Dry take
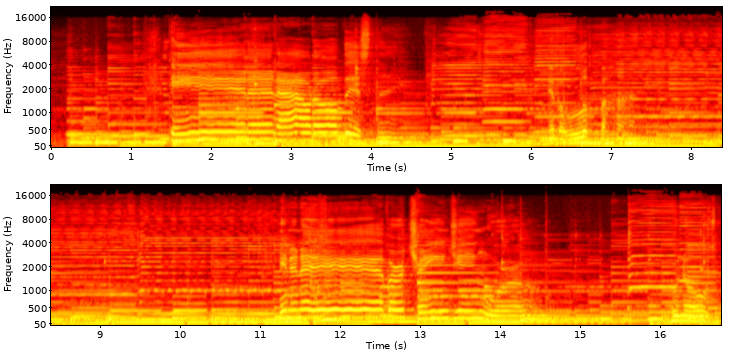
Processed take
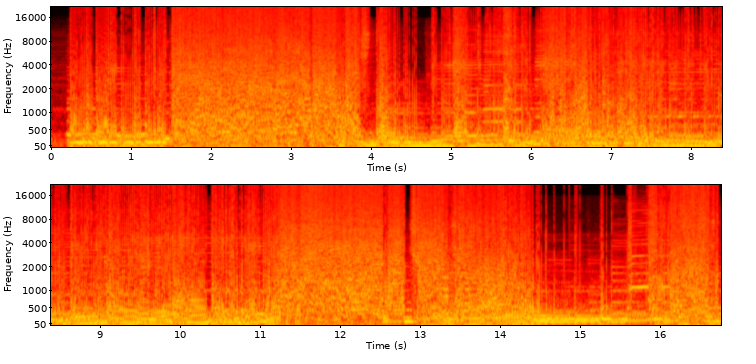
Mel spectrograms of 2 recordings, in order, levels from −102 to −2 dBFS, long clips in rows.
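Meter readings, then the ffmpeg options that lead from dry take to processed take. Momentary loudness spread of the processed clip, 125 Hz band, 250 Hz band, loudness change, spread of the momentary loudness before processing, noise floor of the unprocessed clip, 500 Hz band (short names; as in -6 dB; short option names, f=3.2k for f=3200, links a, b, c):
4 LU, -10.0 dB, -9.0 dB, -5.5 dB, 7 LU, -30 dBFS, -8.5 dB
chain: -af "aeval=exprs='(mod(10.6*val(0)+1,2)-1)/10.6':c=same,aeval=exprs='0.0944*(cos(1*acos(clip(val(0)/0.0944,-1,1)))-cos(1*PI/2))+0.0133*(cos(5*acos(clip(val(0)/0.0944,-1,1)))-cos(5*PI/2))':c=same,volume=-5dB"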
